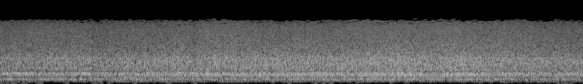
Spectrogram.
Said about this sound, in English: swarming bees soon form a new cluster again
